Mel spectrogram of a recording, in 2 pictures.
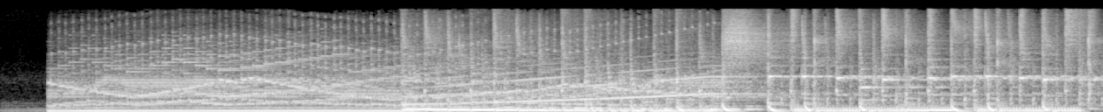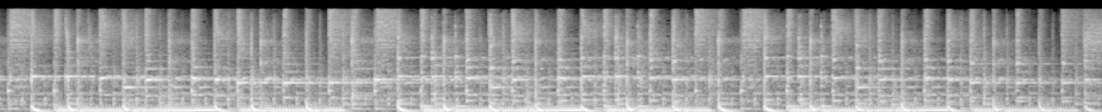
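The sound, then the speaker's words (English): Music from the video game Crash Bandicoot: The Wrath of Cortex plays loud and continuous, opening with sweeping tonal melody lines before a dense, steady beat takes over and drives on to the end. “Crazy is I had never heard the music in this game before because I'm not a Crash Bandicoot fan. This song that I had to capture was stuck in my head on loop since yesterday.”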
